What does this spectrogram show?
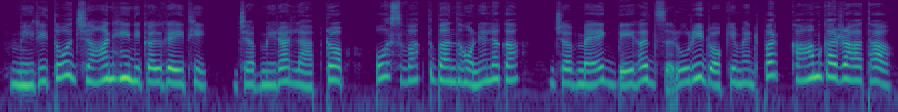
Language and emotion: Hindi, fearful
